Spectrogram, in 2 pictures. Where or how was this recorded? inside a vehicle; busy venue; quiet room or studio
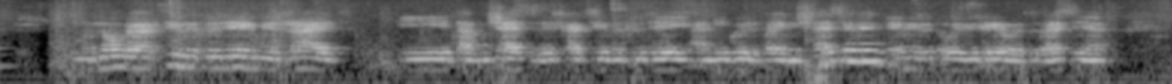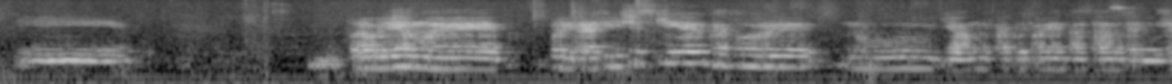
busy venue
